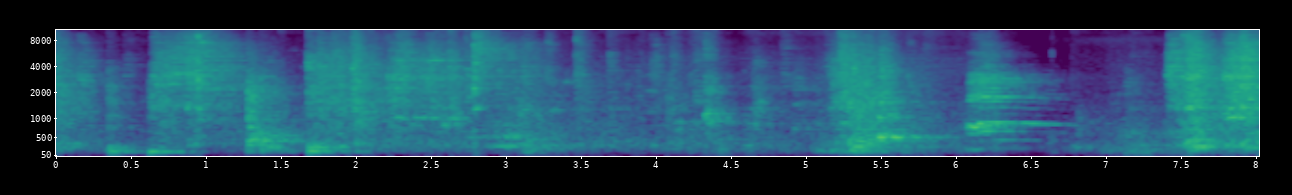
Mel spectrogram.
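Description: Sheep crowding in a metal-panel handling chute, their hooves and bodies knocking and rattling the gates in irregular bangs, loudest about five seconds in. One sheep bleats once about six seconds in.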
